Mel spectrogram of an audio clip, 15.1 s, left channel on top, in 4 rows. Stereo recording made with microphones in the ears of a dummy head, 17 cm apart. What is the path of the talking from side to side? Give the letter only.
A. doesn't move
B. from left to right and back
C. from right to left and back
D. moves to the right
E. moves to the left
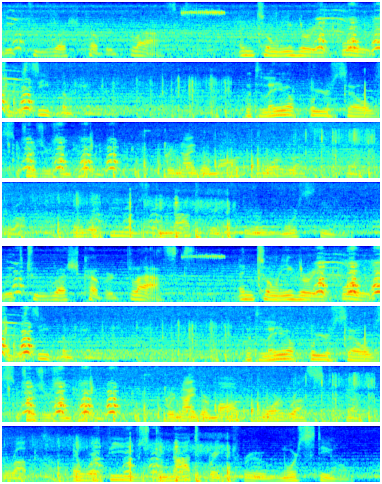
C.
